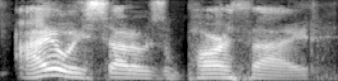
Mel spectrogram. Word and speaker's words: apartheid: tend to go with apartheid so it's a part and then yeah the rest of the world because that's that it's an afrikaans word that's why it's um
